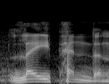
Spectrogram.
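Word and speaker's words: Lis Pendens: And Lay Pendon, the pronunciation of number 7, I'm reliably informed.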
